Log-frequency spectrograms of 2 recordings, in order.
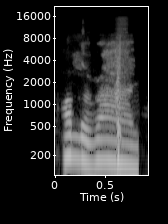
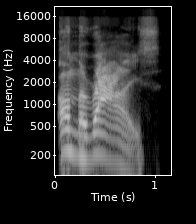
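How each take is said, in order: First: It is said in a sultry, sexy way. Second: It is said in a plain, tough way.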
